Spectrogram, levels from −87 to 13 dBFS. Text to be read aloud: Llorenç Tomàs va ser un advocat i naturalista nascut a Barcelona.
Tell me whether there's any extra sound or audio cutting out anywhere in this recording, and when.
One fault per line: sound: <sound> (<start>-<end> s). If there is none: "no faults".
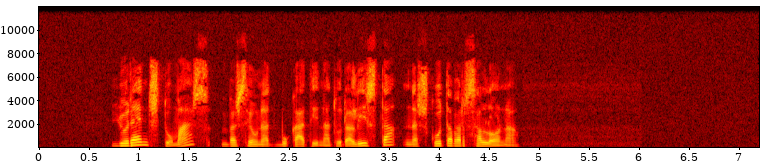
no faults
